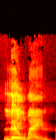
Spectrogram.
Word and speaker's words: Lil Wayne: Little Wayne. – Lil Wayne, I believe it's pronounced.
